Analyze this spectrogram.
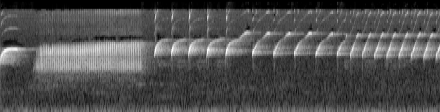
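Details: Canary song, a long roll used to provoke and tutor other birds: a short high whistle, a dense buzzing hiss, then a fast series of sharp, dropping chip notes that quicken toward the end.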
